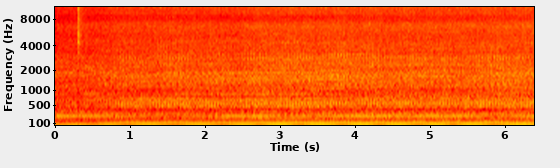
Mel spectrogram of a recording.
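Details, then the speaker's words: Honda Civic/CRX (B/D/H/F-series) first run after a budget coil-on-plug conversion replacing the distributor. Smooth, steady idle at about four pulses a second with no stumble or miss; all firing evenly, normal idle. "let's fire it up and see if it works oh yeah it's all working"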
